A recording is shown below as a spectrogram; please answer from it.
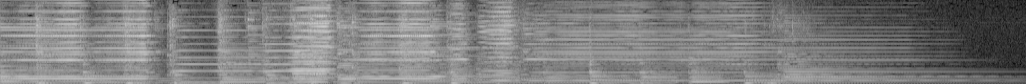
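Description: Acoustic guitar strummed with a neck-rack harmonica playing over it, as a folk song's instrumental ending. About three-quarters of the way in, the last chord is held and rings out, fading away near the end.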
